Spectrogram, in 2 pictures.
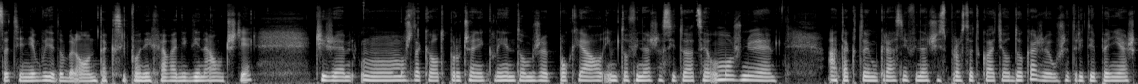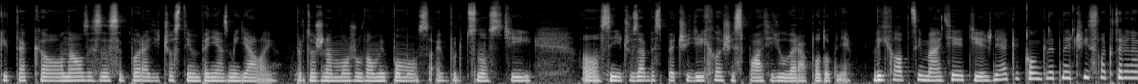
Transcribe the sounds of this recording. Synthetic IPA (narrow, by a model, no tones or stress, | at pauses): t͡sst̪acɛɲɛbuɟɛd̪ɔbɾɛ̰lɛnt̪aksipɔɲɛxaːʋaɟɲɛɡɟɛnauːt͡ʃcɛt͡ʃiʒɛmɔʒnɔt̪akɛːɔt̪pɔɾuːt͡ʃaɲɪɛkliɛnt̪ɔmʒɛpɔkɪaʎʔḭmt̪ɔfinant͡ʃnasit̪uaːt͡siaʔṵmɔʒɲujɛ | ʔat̪akt̪ɔimkɾaːsɲɛfinant͡ʃnispɾɔst̪ɾɛt̪̚kɔʋacɛʎd̪ɔkaːʒɛuʃɛt̪ɾic̚t̪ːɪɛpɛɲɪaʃkit̪aknaɔzajsazasɛpɔɾaɟit͡ʃɔst̪iːmipɛɲɪazmiɟalɛ̰jpɾɛt̪ɔʒɛnaːmːʊɔʒuʋɛlmipɔmʊɔd͡za̰jvbud̪uːt͡snɔsci | siɲɪɛt͡ʃɔzabɛspɛt͡ʃiɟɾixlɛjʃɪɛsplaciɟuːʋɛɾapɔd̪ɔbɲɛ̰ | ʋixlap̚t͡simaːcɛcɪɛʒɲɛakɛkɔŋkɾɛːt̪nɛt͡ʃiːslakt̪ɔɾɛːna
